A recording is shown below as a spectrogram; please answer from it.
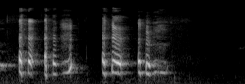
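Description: A seven-month-old baby's short, high-pitched squeals, in two runs about a second apart.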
